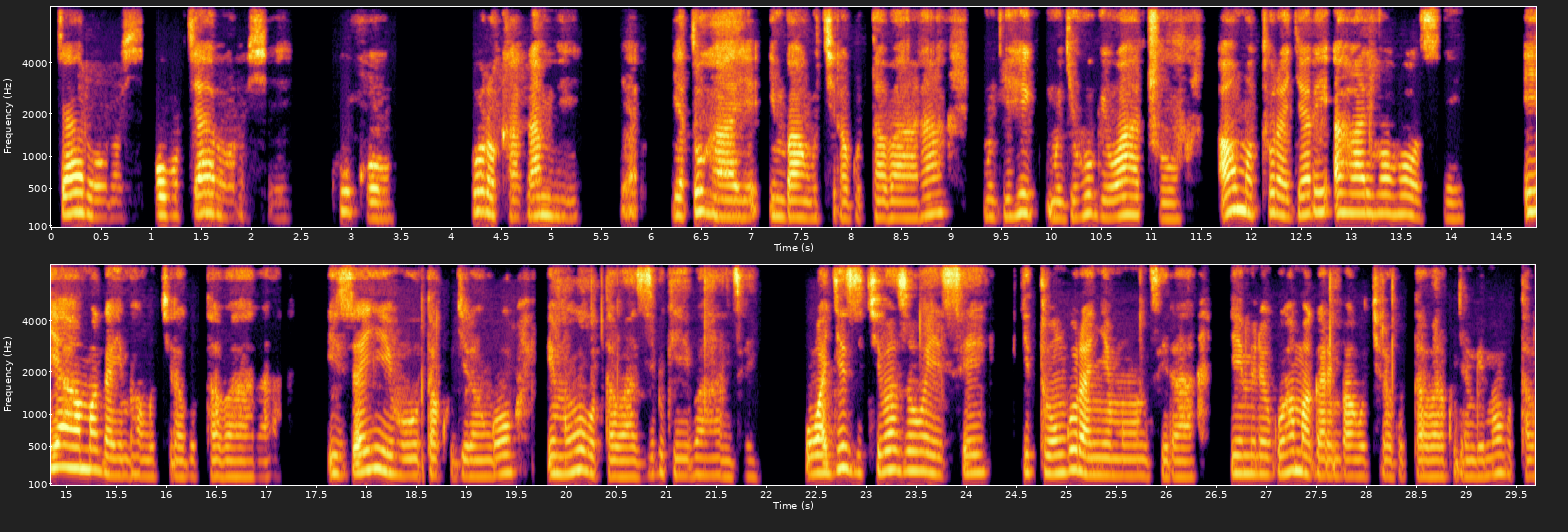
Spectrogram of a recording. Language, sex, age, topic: Kinyarwanda, female, 36-49, government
